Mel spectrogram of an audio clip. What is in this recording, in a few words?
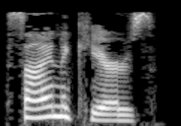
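"sinecures", British English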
